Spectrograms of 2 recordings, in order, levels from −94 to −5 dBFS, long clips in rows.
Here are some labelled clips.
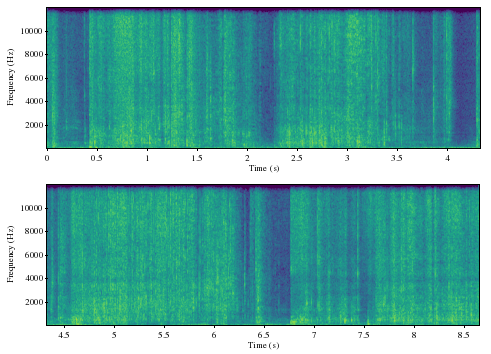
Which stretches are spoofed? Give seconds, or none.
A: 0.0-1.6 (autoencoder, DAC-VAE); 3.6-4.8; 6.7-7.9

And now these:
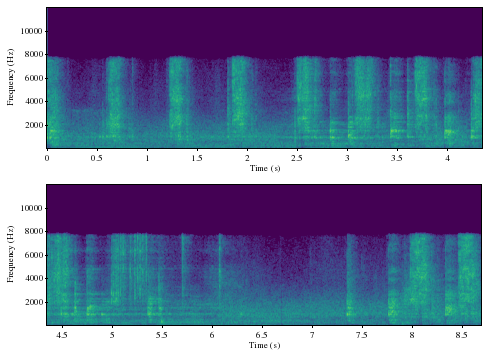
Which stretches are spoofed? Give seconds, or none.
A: 2.3-3.7 (codec, SNAC); 4.2-6.1

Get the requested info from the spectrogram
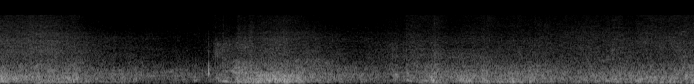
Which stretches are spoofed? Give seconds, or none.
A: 0.0-5.4 (codec, SNAC); 6.5-6.9

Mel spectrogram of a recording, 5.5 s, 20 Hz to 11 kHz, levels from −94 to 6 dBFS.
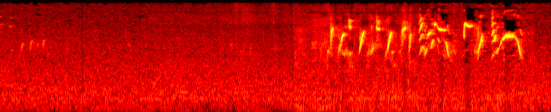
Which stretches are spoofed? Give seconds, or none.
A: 1.5-4.2 (autoencoder, DAC-VAE)

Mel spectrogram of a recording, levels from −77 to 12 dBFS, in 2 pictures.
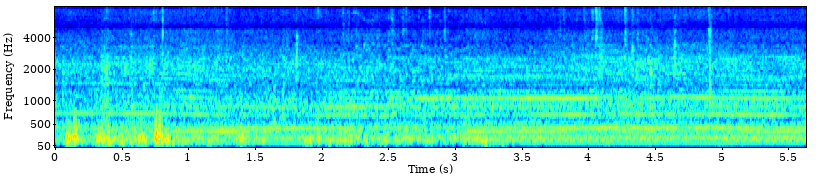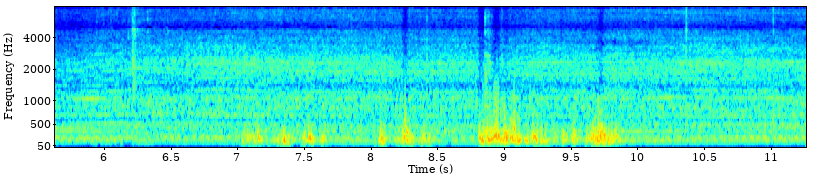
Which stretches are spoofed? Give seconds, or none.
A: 2.2-3.1 (vocoder, HiFi-GAN)

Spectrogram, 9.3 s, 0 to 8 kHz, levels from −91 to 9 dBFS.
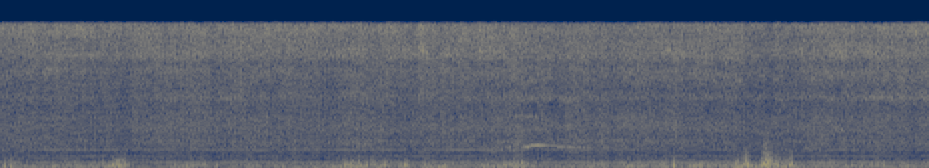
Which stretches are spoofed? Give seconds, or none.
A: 0.0-9.3 (codec, DAC)

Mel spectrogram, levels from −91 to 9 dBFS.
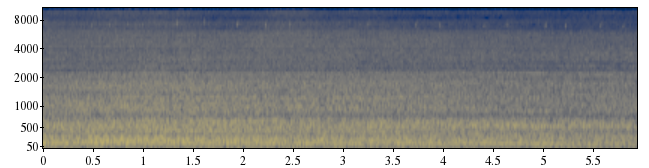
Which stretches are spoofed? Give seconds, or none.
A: none

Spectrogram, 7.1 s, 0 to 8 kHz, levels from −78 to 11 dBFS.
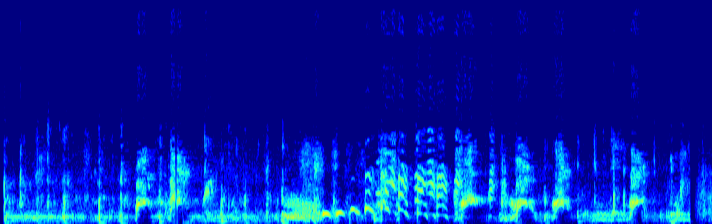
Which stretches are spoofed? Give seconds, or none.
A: none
